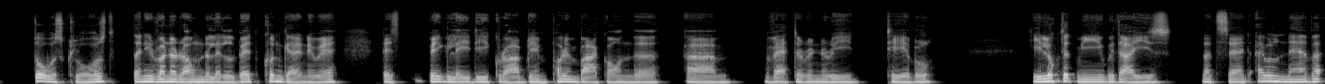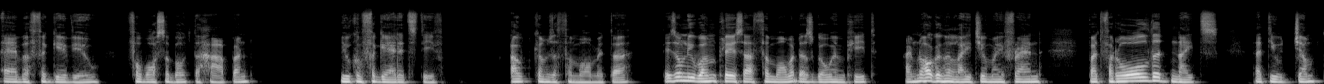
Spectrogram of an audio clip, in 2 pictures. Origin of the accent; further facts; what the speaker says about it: Wales, United Kingdom; now in Germany; They all giggle because they know I'm from Britain, right? And I think they pretty much say, "Oh, it's the crazy Welsh guy again."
